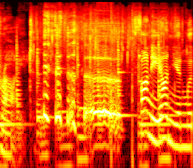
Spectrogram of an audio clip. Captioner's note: crying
